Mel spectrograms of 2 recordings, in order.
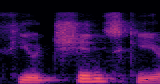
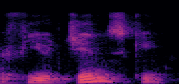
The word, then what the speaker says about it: Fiuczynski: his music you know that's because of the american pronunciation i grew up in germany and up until age 19 nobody called me that because in germany the pronunciation is fuchinski or fujinski oh wow and so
